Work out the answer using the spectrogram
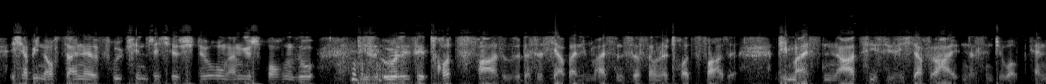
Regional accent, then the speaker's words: West Germany, Germany; now in Stendal, Germany; Nein, oh nein, oh nein, oh nein. Ich komme aus dem Westen.

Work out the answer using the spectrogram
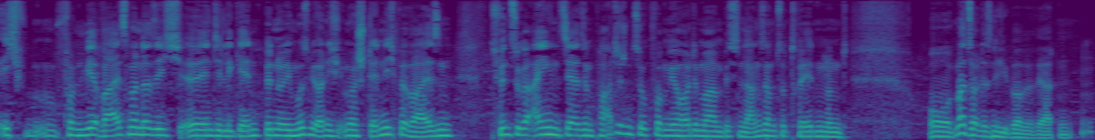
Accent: West Germany, Germany; ich komme aus dem Westen

